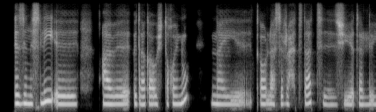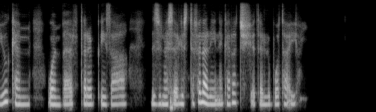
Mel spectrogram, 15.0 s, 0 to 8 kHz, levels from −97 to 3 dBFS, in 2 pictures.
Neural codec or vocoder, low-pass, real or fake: codec, 16 kHz in and 24 kHz out, 1 kbps, XY-Tokenizer; 7.2 kHz; fake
